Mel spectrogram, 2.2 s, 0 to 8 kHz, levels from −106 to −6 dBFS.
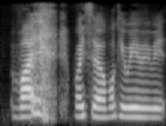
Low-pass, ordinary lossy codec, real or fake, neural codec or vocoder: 7.2 kHz; none; fake; codec, 16 kHz, 2 kbps, X-Codec, WavLM features, trained on Multilingual LibriSpeech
